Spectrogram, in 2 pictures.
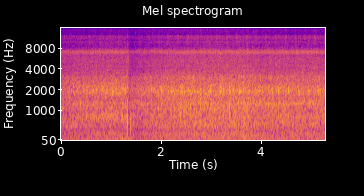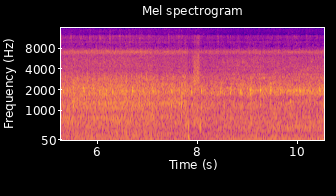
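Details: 2014 Ford F150 5.0 Coyote V8 at 80k miles: light rapid typewriter tick at idle, two or three per second, seemingly from the bottom of the engine; started around 40k miles, cause unknown.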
